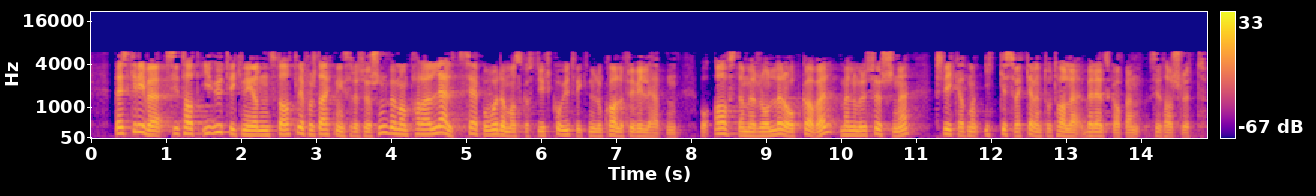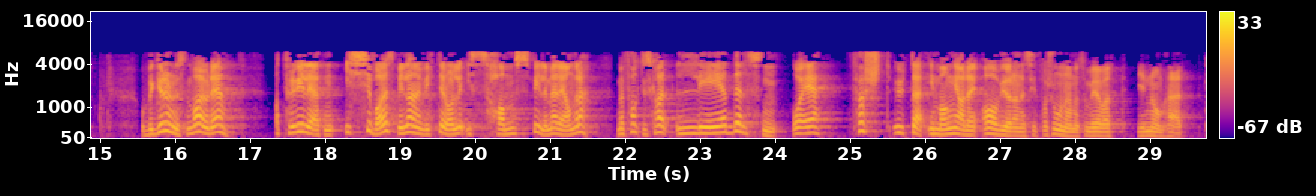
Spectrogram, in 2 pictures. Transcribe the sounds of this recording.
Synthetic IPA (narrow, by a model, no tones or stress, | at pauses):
d̪̥æɪskɾiːʋəɾsɪt̪ʰɑːt̪ɪʉːt̪ʰʋɪklɪŋɑʋd̪ɛnst̪ɑːt̪lɪəfɔʂt̪æɾknɪŋsɾɛsʉʂn̩bøːɾmɑnpʰɑɾɑlɛlt̪seːpʰɔʋʊɖɑnmɑnskɑst̪ʏɾkəɔʉːt̪ʰʋɪkləlʊkʰɑːləfɾɪʋɪlːɪhḛːt̪n̩ | ɔʔɑːʋst̪ɛmːəɾɔlːəɾɔɔpɡɑːʋəɾmɛlːɔmɾɛsʉʂənə | ʂɭiːkɑt̪mɑnɪkːəsʋɛkːəɖɛnt̪ʰʊt̪ʰɑːlə̰bəɾeːd̪skɑːpənsɪt̪ʰɑːt̪ʂɭʉt̪ː | ɔbəɡɾʉnːəlsn̩ʋɑɾjʊd̪ɛ | ɑt̪fɾɪʋɪlːɪheːt̪n̩ɪçːəbɑːɾəspɪlːəɾæɪnʋɪkt̪ɪɾɔlːəʔɪsɑmspɪlːəmɛd̪æɪɑnd̪ɾə | mɛnfɑkt̪ɪskhɑɾleːd̪əlsn̩ | ɔɛ | fœʂʈʉːt̪əʔɪmɑŋːəɑʋd̪æɪʔɑːʋjøːɾɑnəsɪt̪ʋɑʂuːnənəsɔmʋɪhɑɾʋæɾt̪ | ɪnːəɔmɦæ̰ːɾ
